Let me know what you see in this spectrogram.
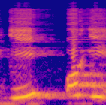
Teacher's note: आपकी जिह्वा आपके तालु के पास, उस तालु के आसपास के क्षेत्र को स्पर्श करते हुए निकल जाती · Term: तालव्य ध्वनि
